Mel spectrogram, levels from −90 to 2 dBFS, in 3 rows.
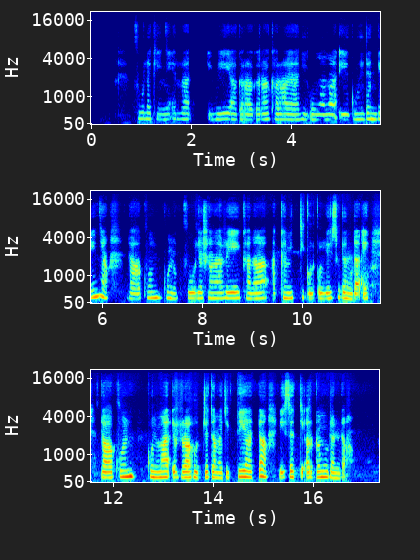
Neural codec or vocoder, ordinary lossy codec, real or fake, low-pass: codec, 44.1 kHz, 2.6 kbps, DAC; Opus, 64 kbps; fake; 19.8 kHz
